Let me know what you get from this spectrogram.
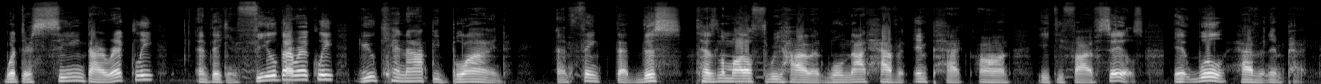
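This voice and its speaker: A man's voice: medium pitch, expressive, a little slow, dry recording, clean studio sound. A man hosting a casual car review vlog, talking to viewers in an emphatic way and repeating words for stress. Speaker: host of an electric car stock channel.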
